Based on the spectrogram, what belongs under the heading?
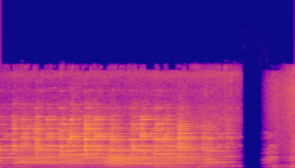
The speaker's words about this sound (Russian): Призывный колокольный звон соберет под церковные своды людей, и будет этих людей великое множество.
